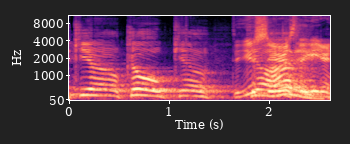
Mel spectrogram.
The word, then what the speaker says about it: Keohane: Well, in Ireland, it's Keohane.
